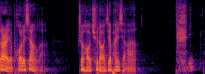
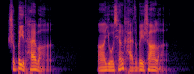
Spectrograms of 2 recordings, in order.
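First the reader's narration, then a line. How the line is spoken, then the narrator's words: Sarcastic. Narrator (Chinese): 小马自以为明白了，讽刺道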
